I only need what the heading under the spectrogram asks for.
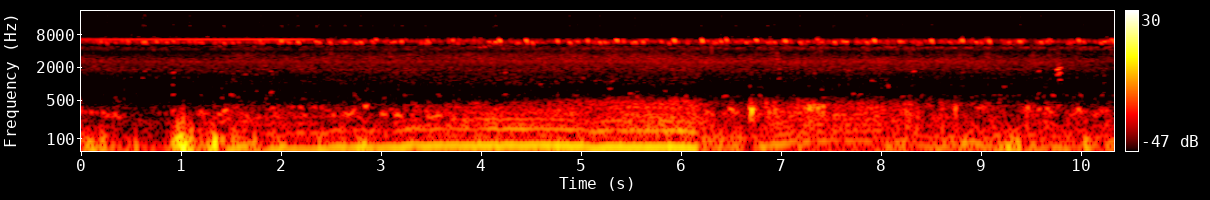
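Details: Free-grazing Charolais-cross cattle on a hillside ruzi-grass farm in Chiang Mai province, Thailand. A short thump comes first, then a sustained low moo swells from about two to six seconds, droning and even, before giving way to quiet outdoor background and a steady high insect hum.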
